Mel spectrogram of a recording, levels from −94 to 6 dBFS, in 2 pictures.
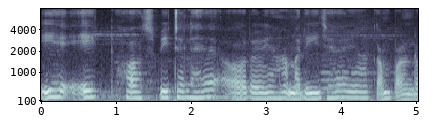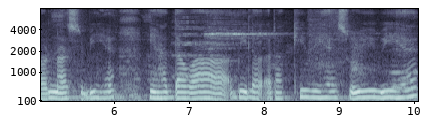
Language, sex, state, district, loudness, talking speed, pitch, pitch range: Hindi, female, Bihar, Muzaffarpur, -16 LUFS, 130 wpm, 195 Hz, 185-205 Hz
